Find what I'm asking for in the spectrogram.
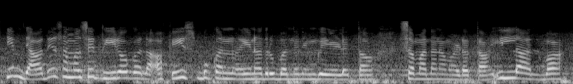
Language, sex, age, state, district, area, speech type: Kannada, female, 18-30, Karnataka, Bellary, urban, spontaneous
